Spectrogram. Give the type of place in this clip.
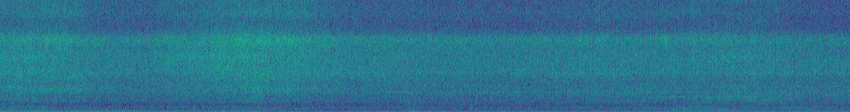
street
